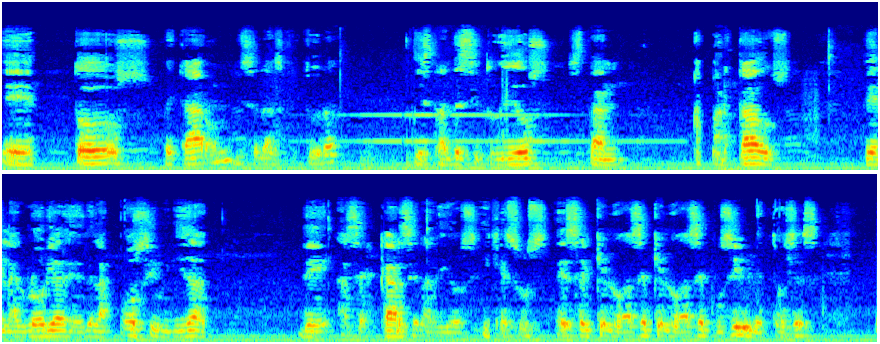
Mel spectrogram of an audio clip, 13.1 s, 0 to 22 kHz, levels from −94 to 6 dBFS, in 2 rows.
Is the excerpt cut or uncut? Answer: cut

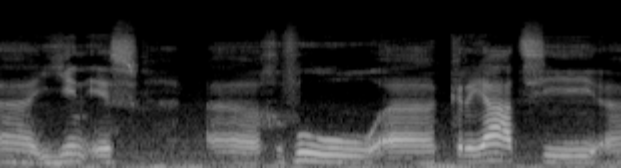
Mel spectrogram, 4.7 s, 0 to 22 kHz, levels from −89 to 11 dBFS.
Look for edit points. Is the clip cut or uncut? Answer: uncut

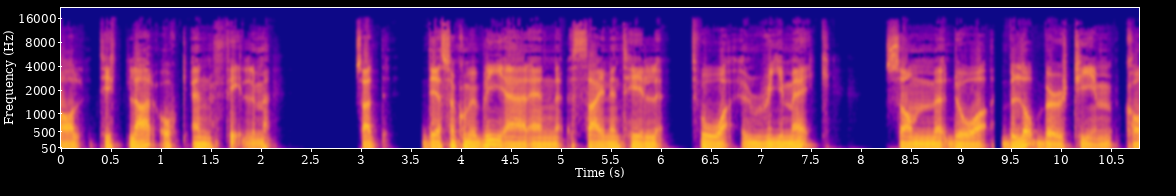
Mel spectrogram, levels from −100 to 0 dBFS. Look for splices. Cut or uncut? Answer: cut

